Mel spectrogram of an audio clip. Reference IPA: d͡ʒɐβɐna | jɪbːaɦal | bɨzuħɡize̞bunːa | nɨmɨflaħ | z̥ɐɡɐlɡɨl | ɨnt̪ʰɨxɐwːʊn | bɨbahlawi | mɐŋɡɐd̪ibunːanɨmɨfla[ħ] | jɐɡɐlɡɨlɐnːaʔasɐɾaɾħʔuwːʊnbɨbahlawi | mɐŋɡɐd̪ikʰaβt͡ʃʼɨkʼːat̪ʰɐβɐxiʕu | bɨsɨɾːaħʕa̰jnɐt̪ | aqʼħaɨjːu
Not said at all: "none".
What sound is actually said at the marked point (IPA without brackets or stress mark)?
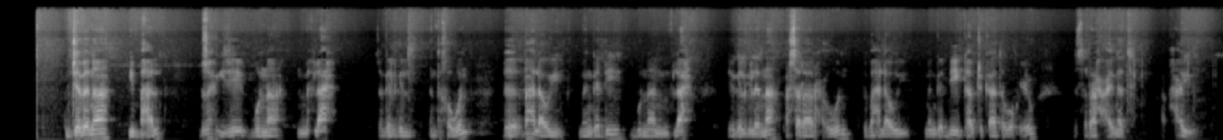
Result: ħ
